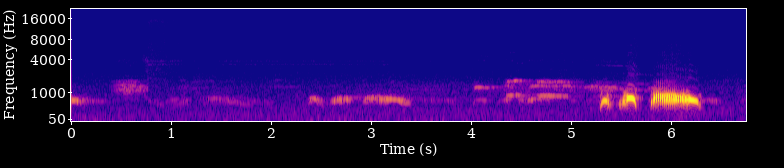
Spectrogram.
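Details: Spotted dove decoy calling to attract wild doves: quiet scattered coos and a few higher faint notes, building to a loud phrase of two short notes and a long buzzy final coo.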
